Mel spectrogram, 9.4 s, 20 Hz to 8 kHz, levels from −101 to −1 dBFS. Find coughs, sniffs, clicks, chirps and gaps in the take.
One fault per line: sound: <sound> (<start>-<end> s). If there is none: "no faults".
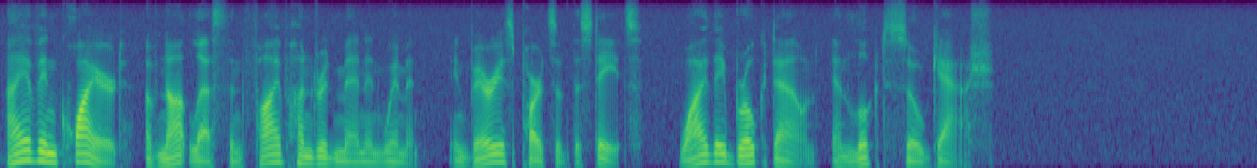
no faults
